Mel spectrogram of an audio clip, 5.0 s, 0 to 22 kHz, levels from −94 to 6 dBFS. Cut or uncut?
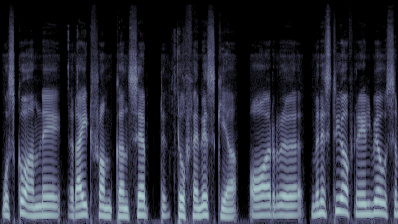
cut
